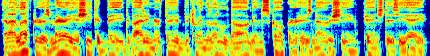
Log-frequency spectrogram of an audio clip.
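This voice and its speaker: A man giving an expressive first-person dramatic reading of a classic novel. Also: sits low, a little fast, slightly rough. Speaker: audiobook reader.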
